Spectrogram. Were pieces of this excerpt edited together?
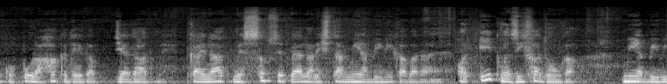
yes; 2 cuts; at 1.9 s, 4.5 s

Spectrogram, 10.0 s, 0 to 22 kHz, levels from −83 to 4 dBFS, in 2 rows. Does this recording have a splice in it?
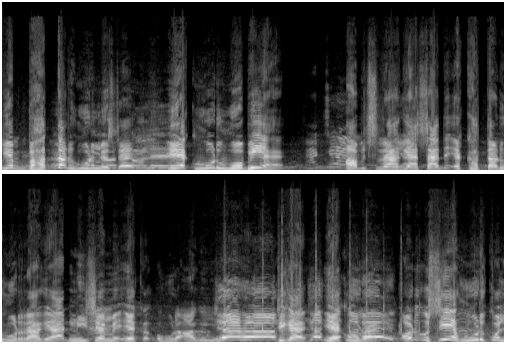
no; 0 cuts

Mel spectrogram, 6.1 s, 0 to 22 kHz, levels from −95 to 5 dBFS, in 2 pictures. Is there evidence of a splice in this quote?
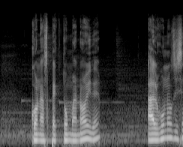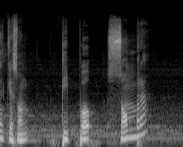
no; 0 cuts

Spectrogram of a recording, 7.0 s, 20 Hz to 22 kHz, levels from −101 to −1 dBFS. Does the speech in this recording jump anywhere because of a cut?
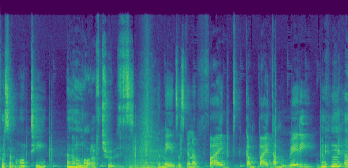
yes; 1 cut; at 2.7 s

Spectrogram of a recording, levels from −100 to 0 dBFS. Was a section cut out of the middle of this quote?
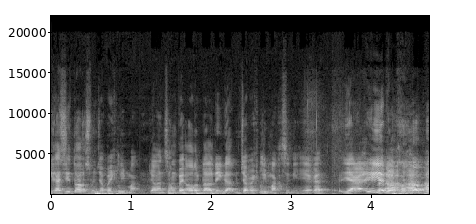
yes; 2 cuts; at 1.1 s, 3.5 s

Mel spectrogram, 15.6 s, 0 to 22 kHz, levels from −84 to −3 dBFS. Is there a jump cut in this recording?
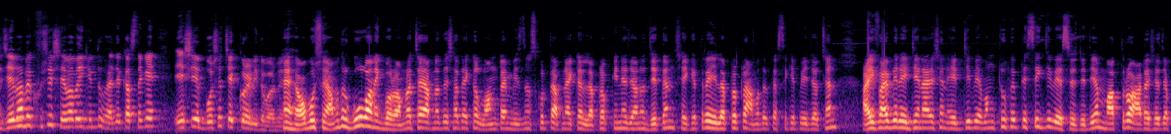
no; 0 cuts

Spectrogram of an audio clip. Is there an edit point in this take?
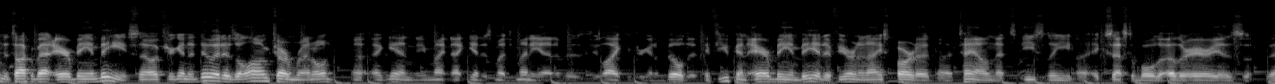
yes; 3 cuts; at 7.0 s, 9.4 s, 10.8 s

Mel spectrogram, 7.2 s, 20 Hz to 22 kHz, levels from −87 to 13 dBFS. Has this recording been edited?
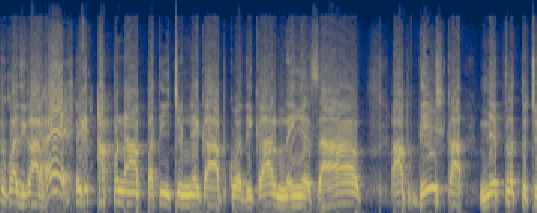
no; 0 cuts

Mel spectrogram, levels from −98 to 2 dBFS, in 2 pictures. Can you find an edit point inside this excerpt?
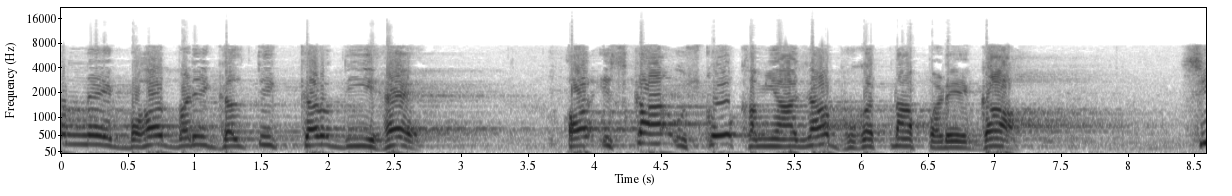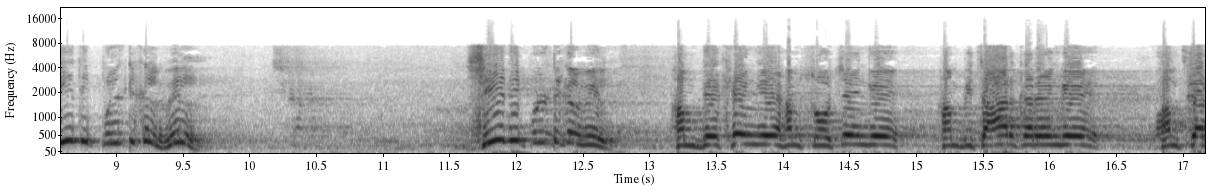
no; 0 cuts

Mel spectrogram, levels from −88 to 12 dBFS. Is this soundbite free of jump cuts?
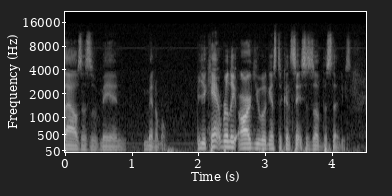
no; 1 cut; at 2.0 s

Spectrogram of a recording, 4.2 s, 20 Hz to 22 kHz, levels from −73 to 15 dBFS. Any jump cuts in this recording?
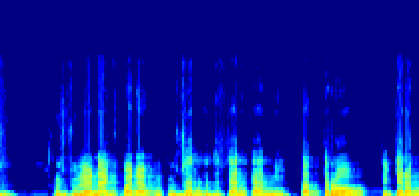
yes; 1 cut; at 2.9 s

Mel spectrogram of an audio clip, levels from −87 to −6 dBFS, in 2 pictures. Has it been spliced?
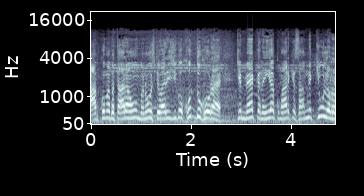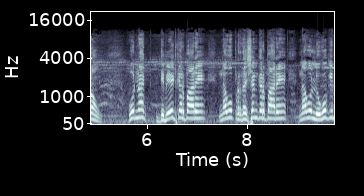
no; 0 cuts

